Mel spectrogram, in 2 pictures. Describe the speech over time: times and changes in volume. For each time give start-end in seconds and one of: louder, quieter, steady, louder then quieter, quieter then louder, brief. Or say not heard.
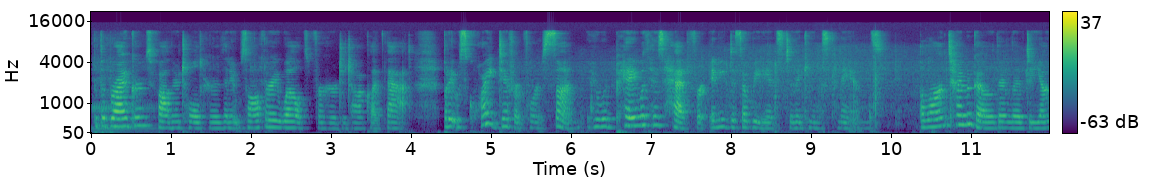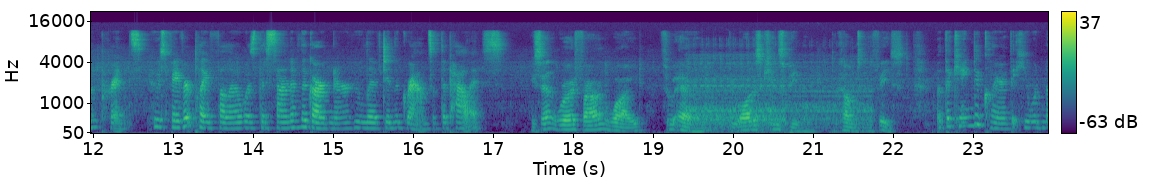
0.0-23.9 steady.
